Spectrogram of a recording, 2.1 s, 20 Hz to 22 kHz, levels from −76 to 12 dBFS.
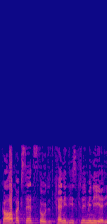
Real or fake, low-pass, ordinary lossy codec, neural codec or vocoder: real; none; none; none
